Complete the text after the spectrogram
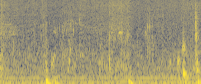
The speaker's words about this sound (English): There's an engine. Yeah, there's a boat coming away down the lake now from... Yeah, I can see it in just in the dim distance there. It's coming down from Inchigill. Someone's been fishing on Inchigill.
